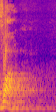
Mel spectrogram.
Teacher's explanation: वा है जो अल्प प्राण है, सघोष है, किंतु एक बात इसमें अलग है कि ये दंत और ओष्ठ दोनों के सम्मिलित रूप से इनका उच्चारण होता है, यानी ये दंतोष्ठ है।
